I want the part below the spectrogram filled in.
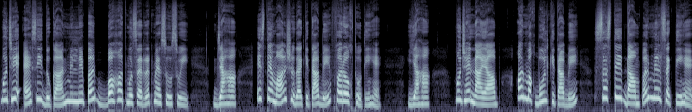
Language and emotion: Urdu, happy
